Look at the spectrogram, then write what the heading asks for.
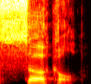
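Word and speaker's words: Cirkul: of water that I've been sipping on is circle but that's spelled c-i-r-k-u-l you may know it from Tick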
